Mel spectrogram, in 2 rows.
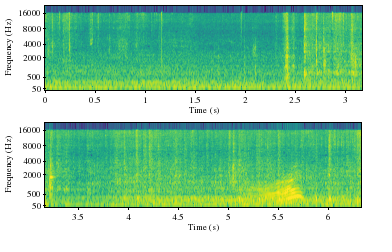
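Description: A 3/4 hp two-stage InSinkErator garbage disposal, just plugged in: a few clicks, then about four seconds in its motor starts and runs with a steady hum. A short rising voice sound comes near the end.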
